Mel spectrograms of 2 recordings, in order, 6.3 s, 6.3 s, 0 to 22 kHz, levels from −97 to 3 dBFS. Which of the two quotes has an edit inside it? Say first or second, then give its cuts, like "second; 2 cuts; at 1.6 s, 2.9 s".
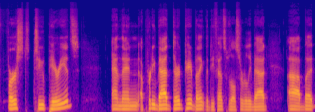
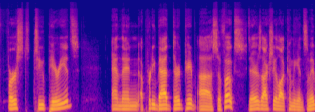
second; 2 cuts; at 3.9 s, 5.0 s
